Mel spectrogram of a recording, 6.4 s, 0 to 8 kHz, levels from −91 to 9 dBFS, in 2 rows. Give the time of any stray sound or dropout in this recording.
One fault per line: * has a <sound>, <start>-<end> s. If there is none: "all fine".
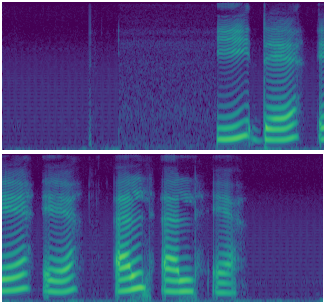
all fine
